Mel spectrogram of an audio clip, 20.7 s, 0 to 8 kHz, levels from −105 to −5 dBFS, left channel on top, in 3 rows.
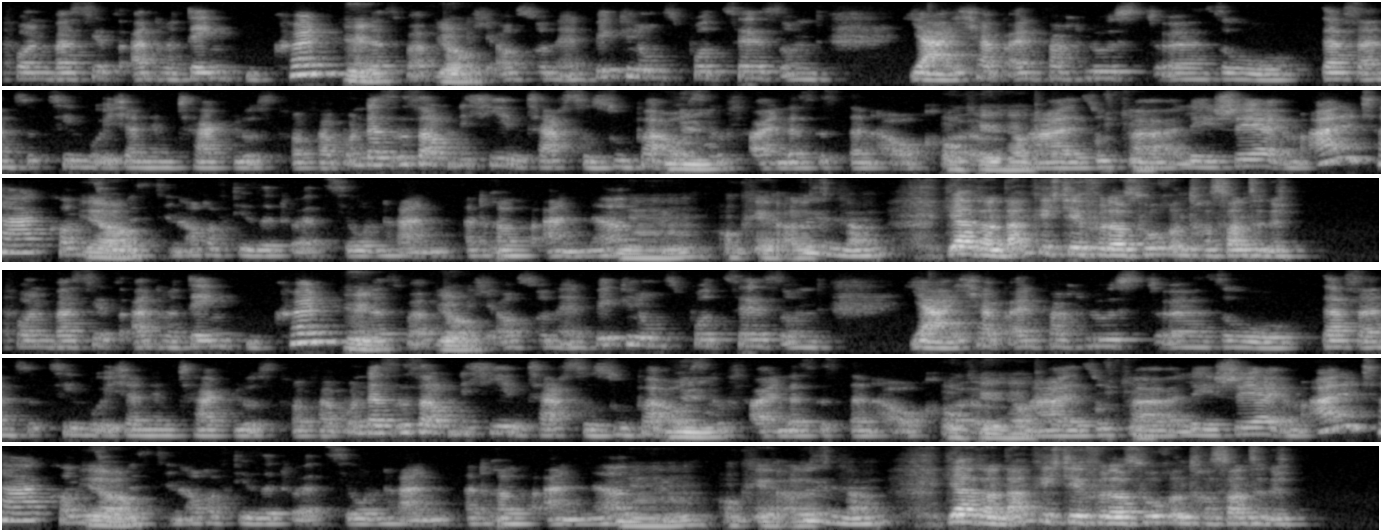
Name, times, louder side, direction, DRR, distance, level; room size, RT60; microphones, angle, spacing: voice 1, 0.0-10.4 10.6-17.0 17.4-17.5 17.8-18.2, left 1 dB, 45° left, 0.8 m, -38 dB
voice 2, 11.6-12.1 12.5-12.6 14.2-14.5 16.8-20.2, left 1 dB, 15° left, 1.2 m, -33 dB
2.6 x 2.1 x 2.2 m
head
